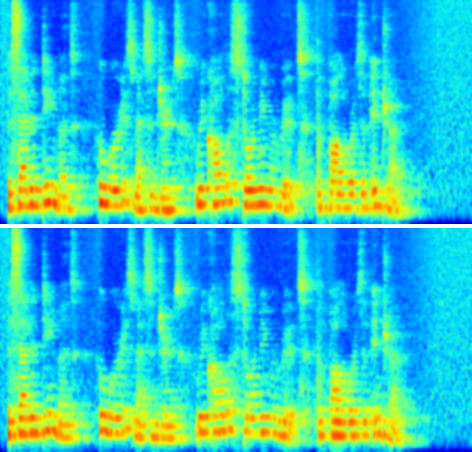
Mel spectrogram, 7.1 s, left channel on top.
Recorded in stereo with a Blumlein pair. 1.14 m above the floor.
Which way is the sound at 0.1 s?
Straight ahead.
